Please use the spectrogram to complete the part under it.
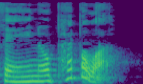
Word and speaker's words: Phainopepla: Okay, so I have the Phainopepla. I say that right? – Yes, okay. Perfect.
